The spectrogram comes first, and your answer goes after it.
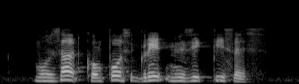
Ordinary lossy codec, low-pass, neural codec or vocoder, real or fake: none; 5.4 kHz; codec, 16 kHz, 4 kbps, FreqCodec, larger model; fake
